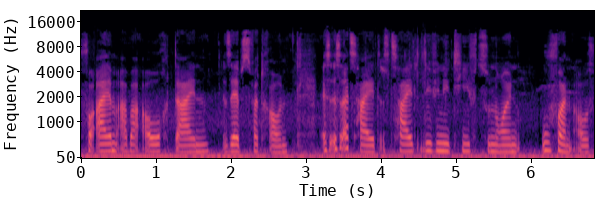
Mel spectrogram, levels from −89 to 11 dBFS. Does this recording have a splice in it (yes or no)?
yes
